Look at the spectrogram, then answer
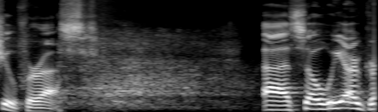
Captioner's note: audience laughing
